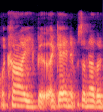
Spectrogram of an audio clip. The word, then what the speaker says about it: McKay: Well, it's actually pronounced McKay by Scottish people. Oh, so it's a Scottish thing. As it's explained in the book, it's not an English name and it doesn't follow English rules.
